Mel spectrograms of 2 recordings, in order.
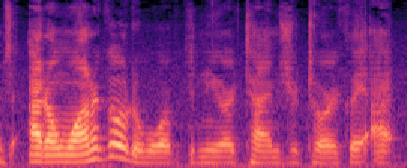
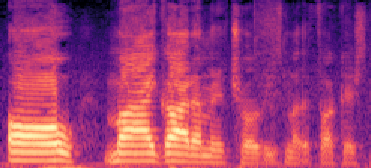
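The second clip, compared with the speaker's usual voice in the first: usual speaking voice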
